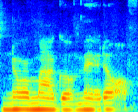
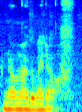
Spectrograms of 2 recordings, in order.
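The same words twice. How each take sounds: First: The name is said slowly and deliberately. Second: The name is said very quickly. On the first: "I just slowed it down for you" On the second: "Even faster"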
